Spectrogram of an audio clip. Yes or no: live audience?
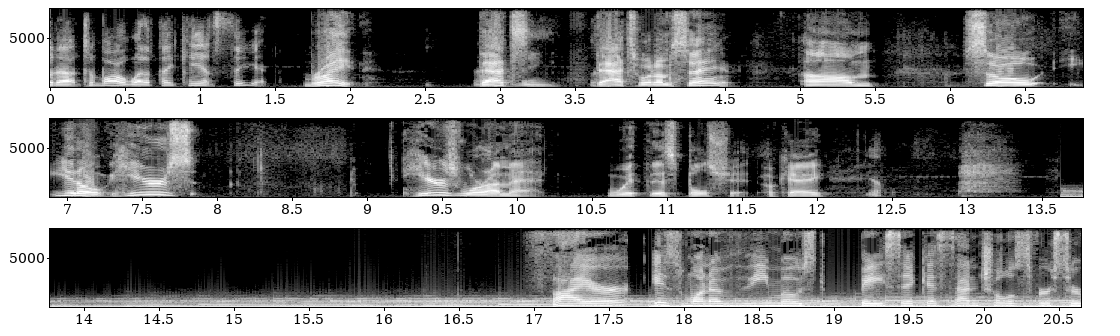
no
